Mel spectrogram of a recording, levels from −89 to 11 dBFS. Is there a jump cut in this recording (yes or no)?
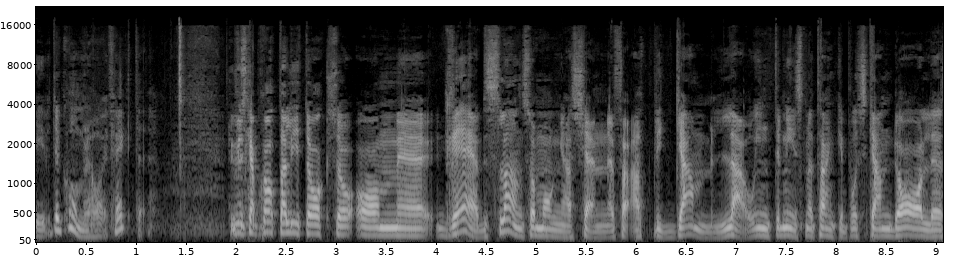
no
